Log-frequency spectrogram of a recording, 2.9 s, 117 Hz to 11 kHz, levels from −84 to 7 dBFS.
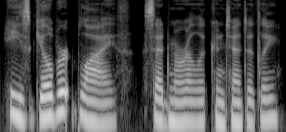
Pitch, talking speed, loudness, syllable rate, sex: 175 Hz, 125 wpm, -17 LUFS, 5.2 syllables/s, female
